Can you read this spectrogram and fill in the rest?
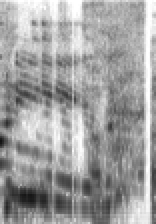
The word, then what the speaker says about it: bronies: It rhymes with phonies. – My Little Ponies? – Yeah. – Where does the bro come into that? – Cassandra, bronies!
